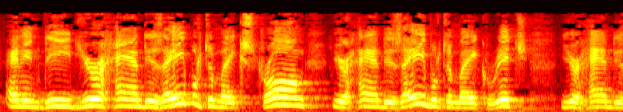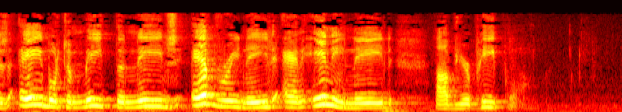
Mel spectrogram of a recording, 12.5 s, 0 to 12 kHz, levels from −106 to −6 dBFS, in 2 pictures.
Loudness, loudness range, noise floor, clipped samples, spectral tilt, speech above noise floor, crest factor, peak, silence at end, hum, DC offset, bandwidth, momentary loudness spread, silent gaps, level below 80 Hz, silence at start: -20 LUFS; 5 LU; -63 dBFS; under 0.1%; -5.5 dB/octave; 43 dB; 20 dB; 0 dBFS; 1.1 s; none; under 0.1%; 8 kHz; 12 LU; none; -60 dBFS; 0.05 s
